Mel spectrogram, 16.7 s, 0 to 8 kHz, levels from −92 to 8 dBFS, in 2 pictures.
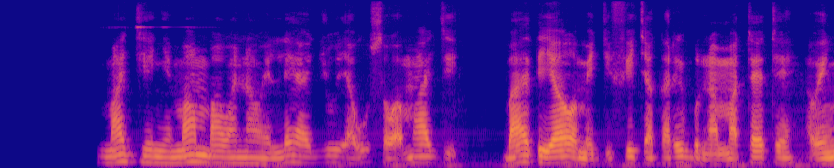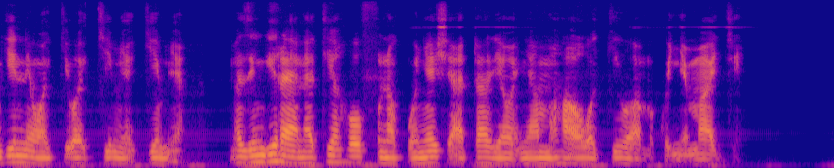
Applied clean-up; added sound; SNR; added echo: neural mask model DeepFilterNet 3.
